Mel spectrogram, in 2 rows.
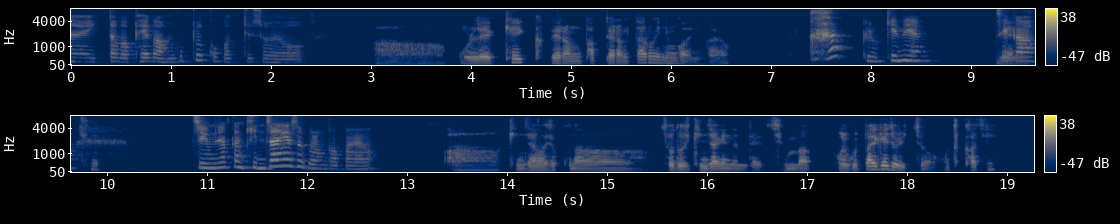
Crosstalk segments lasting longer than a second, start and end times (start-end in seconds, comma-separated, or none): none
